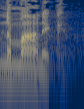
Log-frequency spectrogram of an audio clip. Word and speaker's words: mnemonic: And the word mnemonic, for those of you that may not be familiar with it, is spelled capital M-N as in Nancy, E-M-O-N-I-C. The M is silent when you pronounce it, mnemonic. M-N-E-M-O-N-I-C.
